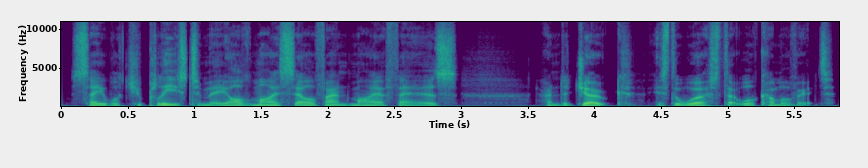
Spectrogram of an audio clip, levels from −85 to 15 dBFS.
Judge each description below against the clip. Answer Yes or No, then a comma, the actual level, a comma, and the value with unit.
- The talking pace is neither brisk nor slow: No, fast, 225 wpm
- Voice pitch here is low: Yes, very low, 95 Hz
